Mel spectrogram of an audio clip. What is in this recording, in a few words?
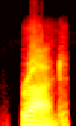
"rudd", American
